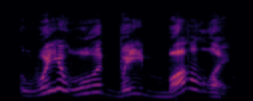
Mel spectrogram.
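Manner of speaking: drawn-out cartoon voice with swooping pitch. Attempting a Goofy impression after admitting he can't do one well: Goofy voice. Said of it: "here's a different Goofy quote".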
